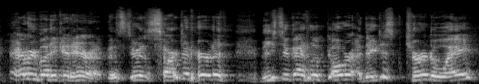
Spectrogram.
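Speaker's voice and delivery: laughing so hard the words barely hold; real laughter. Real, not acted. Laughing while telling the punchline.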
